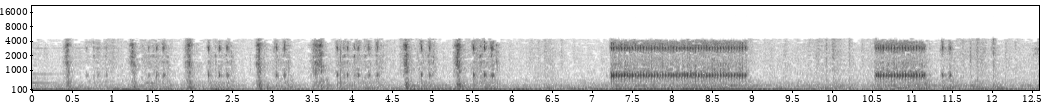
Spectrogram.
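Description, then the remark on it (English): A telephone rings in Marty Crane's apartment, heard thin and tinny through the receiver of a call from a phone booth: two long rings separated by a pause, preceded by handset clicks and clatter. “I found a phone booth and called Marty Crane's apartment.”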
